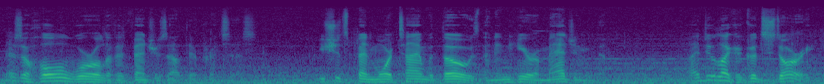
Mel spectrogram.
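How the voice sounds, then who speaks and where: An actor voices a flippant, sardonic young male adventurer in a video game, sounding wry and casual. His medium-pitched delivery is expressive and lightly acted at a moderate pace, with clear background noise in the recording.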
